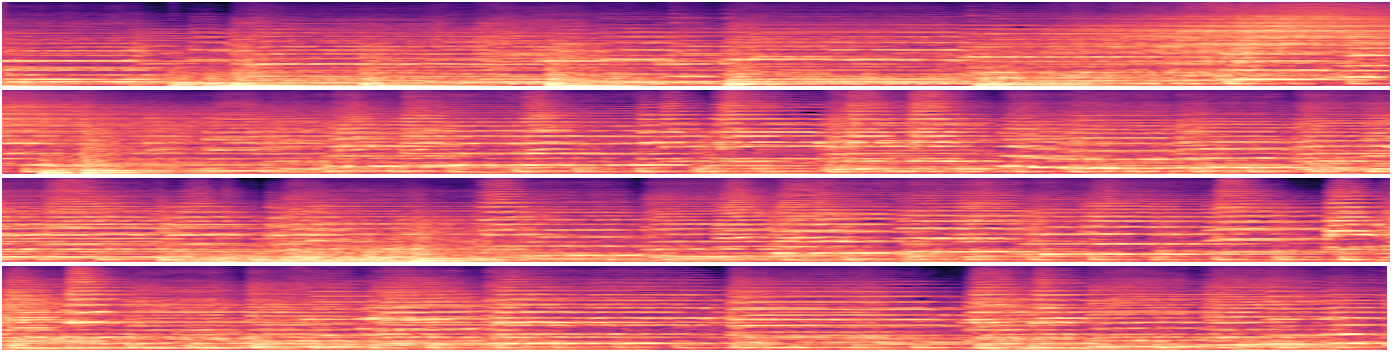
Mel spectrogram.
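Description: Student band playing live, with brass to the fore over a moving bass line. A bright swell rises and fades about six seconds in, and sharp percussion hits come through in the second half.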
